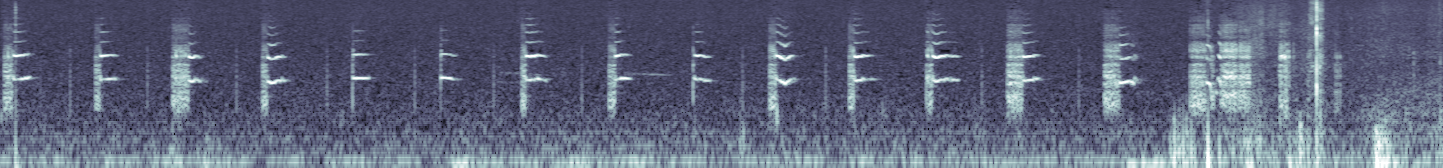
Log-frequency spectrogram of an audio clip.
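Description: A hamster gives short, squeaky chirps, repeated steadily a little under once a second.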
